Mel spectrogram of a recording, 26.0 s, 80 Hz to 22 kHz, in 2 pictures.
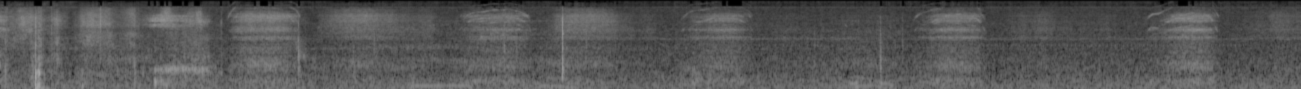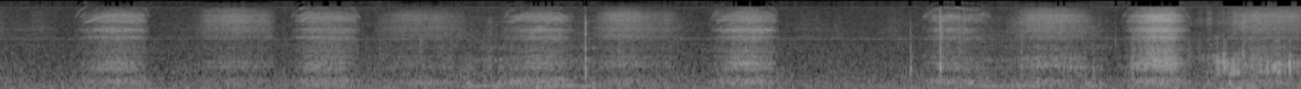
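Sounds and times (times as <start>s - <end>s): person breathing heavily: 0.8s - 7.6s, 13.9s - 20.8s, 22.2s - 26.0s.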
